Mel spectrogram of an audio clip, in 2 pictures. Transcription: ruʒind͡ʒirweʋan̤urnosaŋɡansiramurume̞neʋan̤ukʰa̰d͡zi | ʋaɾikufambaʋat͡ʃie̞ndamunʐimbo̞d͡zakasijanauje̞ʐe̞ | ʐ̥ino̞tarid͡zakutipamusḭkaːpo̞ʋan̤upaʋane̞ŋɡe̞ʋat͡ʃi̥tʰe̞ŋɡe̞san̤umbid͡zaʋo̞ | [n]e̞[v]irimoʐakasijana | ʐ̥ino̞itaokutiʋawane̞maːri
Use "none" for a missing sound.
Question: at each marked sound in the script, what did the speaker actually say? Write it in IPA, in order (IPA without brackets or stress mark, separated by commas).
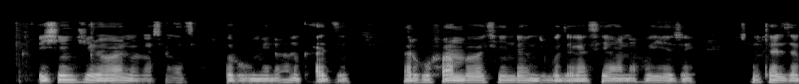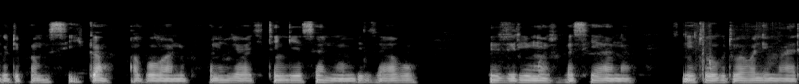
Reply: n, ʐ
